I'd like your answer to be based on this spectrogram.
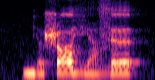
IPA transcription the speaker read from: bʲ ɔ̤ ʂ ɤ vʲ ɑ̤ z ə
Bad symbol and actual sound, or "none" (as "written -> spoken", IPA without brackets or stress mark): ɤ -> ɔ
